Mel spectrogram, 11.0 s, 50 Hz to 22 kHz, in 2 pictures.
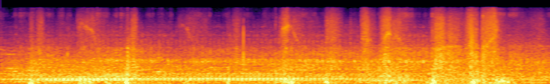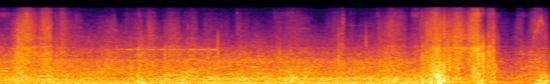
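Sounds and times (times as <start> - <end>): bus diesel engine running: 0.0 - 11.0.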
